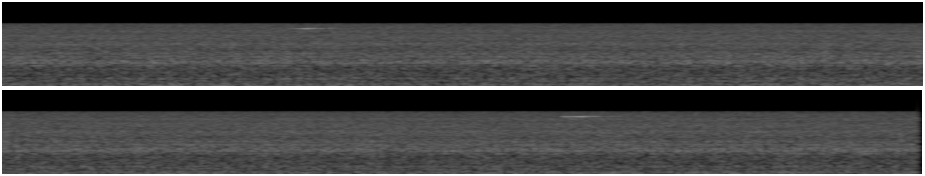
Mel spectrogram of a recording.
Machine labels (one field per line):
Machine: fan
